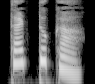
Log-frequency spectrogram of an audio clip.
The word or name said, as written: ಥಟ್ಟುಗಿ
